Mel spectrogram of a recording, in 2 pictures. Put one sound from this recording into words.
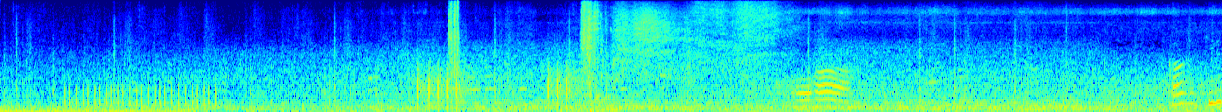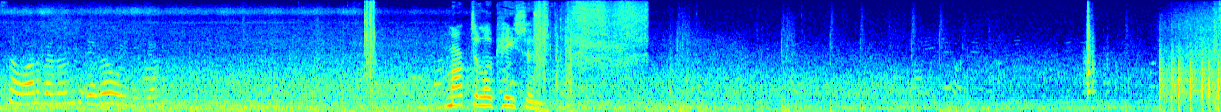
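Footsteps run quickly over the ground.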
